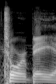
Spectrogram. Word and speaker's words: Torbay: Torby back with it. Torbay, I should say. That's how it's pronounced, Torbay.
